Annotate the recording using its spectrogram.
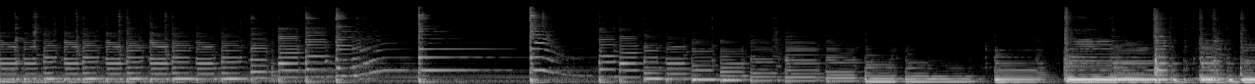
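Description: Acoustic guitar played solo: picked arpeggio notes, with a slide up the neck about three seconds in and a slide back down a couple of seconds later, then louder strummed chords near the end.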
